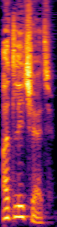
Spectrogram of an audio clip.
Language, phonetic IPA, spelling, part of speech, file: Russian, [ɐtlʲɪˈt͡ɕætʲ], отличать, verb, Ru-отличать.ogg
- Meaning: to distinguish, to tell (from) (to see someone or something clearly or distinctly)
